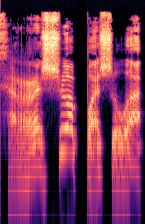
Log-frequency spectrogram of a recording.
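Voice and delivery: tipsy, slow and slurred; a drunk wizard savoring a drink. Acted. Drunk wizard after potion.

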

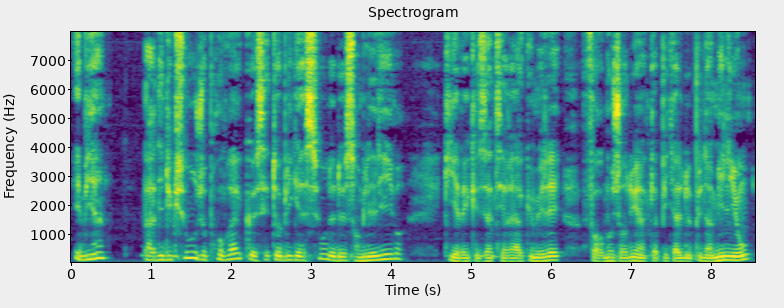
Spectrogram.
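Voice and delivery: put-on the anxious old countess insisting on her rights; old pleader pleading.

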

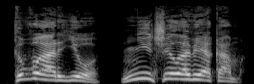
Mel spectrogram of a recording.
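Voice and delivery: очень высоко, «человеком» медленно; кричит, растягивая последнее слово; яростный крик. Acted. Макар продолжает кричать. (Макар кричит, очень высоко и медленно)

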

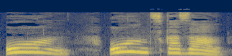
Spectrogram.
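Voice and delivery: high, drawn-out denunciation; eager informers calling out; several accusing voices. A narrator's reading. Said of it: "И потом несколько голосов".

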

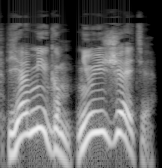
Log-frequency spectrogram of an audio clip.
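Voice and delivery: high, urgent calling; crying out. A narrator's reading. Narrator begs the party to wait, crying out. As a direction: call back high and urgently. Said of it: "вскричал я".

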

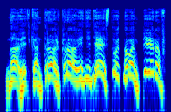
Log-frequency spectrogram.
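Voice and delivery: very high, slow, strained cry; incredulous high-pitched shout; shaman's exclamation. A narrator's reading. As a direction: exclaim in shocked protest, stretching the words. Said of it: "воскликнул шаман".

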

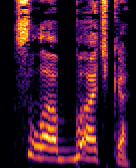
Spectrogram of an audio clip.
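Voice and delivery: high, drawn-out taunt; giggly teasing. A narrator's reading. Princess mocks her exhausted rival, giggly teasing. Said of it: "хихикнула принцесса".

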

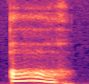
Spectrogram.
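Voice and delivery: high delighted gasp of an oh; thrilled at first sight; joyful oh. A narrator's reading. Barbara spots the feather bed, joyful cry. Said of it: "esclamò gioconda".

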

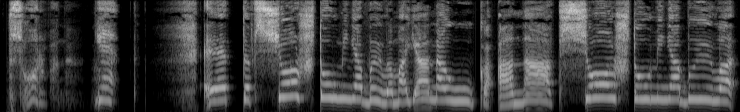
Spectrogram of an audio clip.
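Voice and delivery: high, thin, drawn-out lament; squeaky, distraught scientist. A narrator's reading. Scientist learns his lab is blown up, squeaky despair. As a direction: wail it in a tiny, high-pitched voice.

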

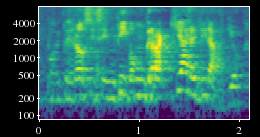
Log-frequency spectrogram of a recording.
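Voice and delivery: usual speaking voice

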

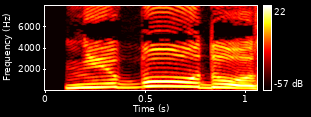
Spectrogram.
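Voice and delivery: high-pitched, mildly yelled protest; yelled refusal. A narrator's reading. Vasya refuses to be his wife, yelling. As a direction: refuse point-blank in alarm. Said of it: "заорала Вася".

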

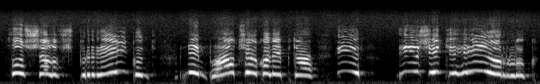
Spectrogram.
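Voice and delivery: very high, chirpy little gnome; a tiny forest gnome, all innocence; high gnome voice teasing the witch. Acted.

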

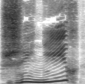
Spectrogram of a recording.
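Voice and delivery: incredulous echo with a long rising tune; surprised question. A narrator's reading. Heroine hears the man is her fiancé, surprised. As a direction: swoop up in astonishment. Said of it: "Я приподняла бровь".

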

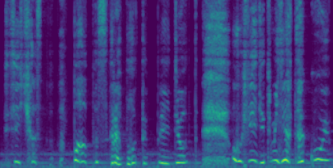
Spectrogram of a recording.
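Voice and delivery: high tearful sobbing voice; crying mother. Acted. Mother weeping to herself over her looks, tearful high voice. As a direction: sob it out, voice cracking high.

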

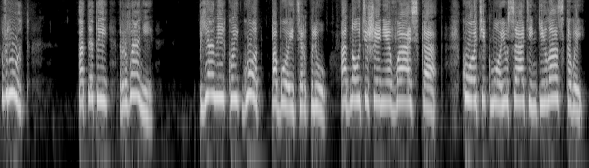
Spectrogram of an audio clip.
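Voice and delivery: high, slow, whining complaint. Acted. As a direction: whine out the grievance. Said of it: "заныла скорчившаяся бабёнка".

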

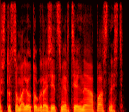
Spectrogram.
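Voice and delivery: usual speaking voice

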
